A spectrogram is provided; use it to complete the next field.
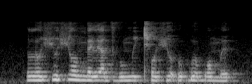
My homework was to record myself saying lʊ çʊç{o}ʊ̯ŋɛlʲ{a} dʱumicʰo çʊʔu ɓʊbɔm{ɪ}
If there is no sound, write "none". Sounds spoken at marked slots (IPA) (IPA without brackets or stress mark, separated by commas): ɔ, a, ɪ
